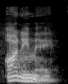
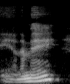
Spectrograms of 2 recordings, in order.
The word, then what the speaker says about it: anime: So anime, I have been pronouncing it wrong all these years. I was pronouncing it anime, like animation, but it is actually pronounced anime, AHKNEEMAY.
